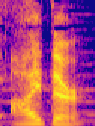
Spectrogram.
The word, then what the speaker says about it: either: 第一个是 either，它的 e i 呢读作 i 的音，然后注意一下 t h 音呢，我们读的时候呢，它是咬舌音 z，either 这么去读。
